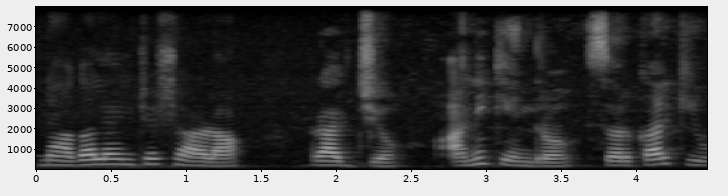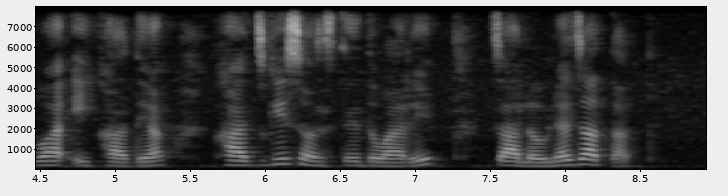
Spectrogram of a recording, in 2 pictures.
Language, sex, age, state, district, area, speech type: Marathi, female, 18-30, Maharashtra, Nagpur, urban, read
